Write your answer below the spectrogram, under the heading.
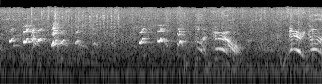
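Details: Nine-week-old female puppy, Rodin/Katana litter, gives a run of short high yips, then longer falling whines that swoop downward, several in a row, fairly close and clear.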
